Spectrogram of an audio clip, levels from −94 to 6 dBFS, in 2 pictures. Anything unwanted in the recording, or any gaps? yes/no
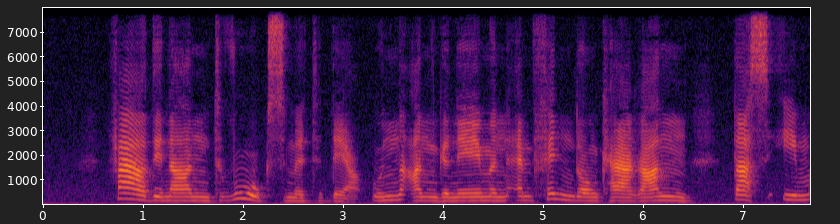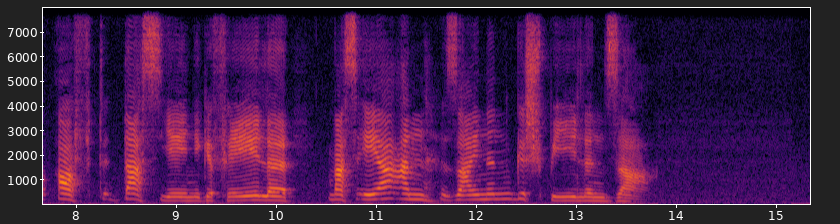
no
